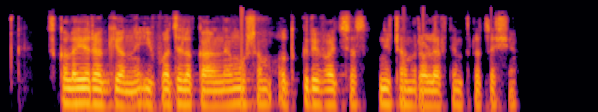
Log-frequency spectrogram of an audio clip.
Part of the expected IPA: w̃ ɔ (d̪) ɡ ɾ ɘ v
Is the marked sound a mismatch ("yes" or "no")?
no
